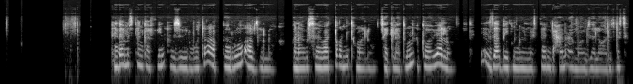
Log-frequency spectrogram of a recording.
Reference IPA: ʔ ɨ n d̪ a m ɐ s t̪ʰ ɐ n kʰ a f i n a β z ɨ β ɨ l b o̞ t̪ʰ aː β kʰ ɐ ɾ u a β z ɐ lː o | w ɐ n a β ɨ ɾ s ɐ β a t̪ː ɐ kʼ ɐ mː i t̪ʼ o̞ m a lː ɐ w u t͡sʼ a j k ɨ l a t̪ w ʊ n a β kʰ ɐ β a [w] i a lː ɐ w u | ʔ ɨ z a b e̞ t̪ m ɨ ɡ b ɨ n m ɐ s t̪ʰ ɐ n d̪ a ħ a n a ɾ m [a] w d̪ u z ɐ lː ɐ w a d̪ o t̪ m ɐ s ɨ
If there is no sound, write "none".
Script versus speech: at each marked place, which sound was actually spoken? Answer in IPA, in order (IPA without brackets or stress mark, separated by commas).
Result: β, a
